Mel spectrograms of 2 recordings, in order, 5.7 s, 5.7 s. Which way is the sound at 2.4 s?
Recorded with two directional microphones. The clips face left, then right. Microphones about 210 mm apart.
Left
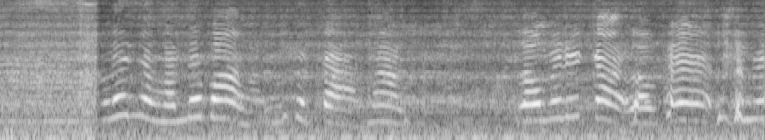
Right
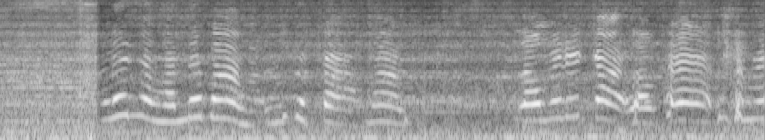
Centre (ahead or behind).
